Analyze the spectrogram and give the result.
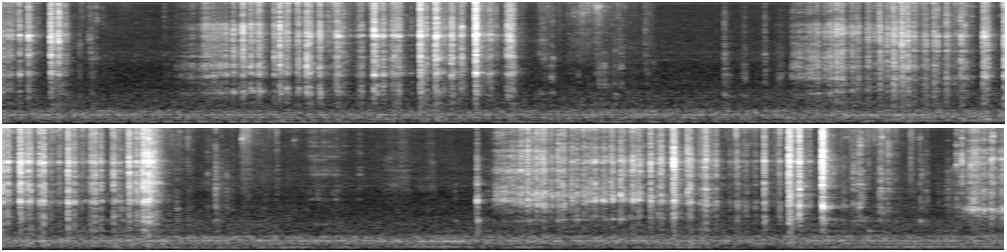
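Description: A solid, translucent reddish bar of dry vintage soap, held in the hand, is scraped with a utility knife blade, curling off orange shavings. Bright, crisp, scratchy scraping comes in several bursts of rapid strokes, separated by quiet pauses.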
